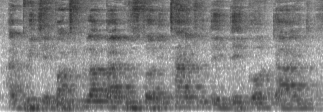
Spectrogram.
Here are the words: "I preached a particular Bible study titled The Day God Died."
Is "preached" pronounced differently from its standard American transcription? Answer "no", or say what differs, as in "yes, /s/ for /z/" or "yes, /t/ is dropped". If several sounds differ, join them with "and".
yes, /t/ is dropped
